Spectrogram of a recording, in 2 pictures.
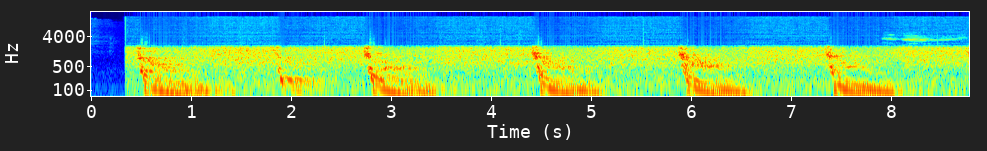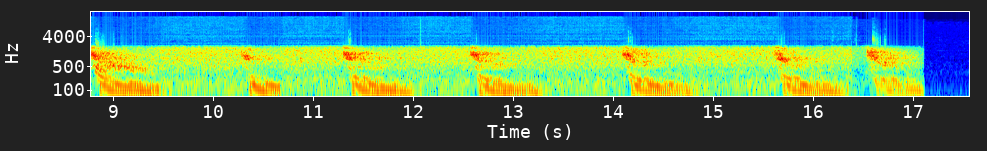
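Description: A whale sings a steady run of about ten low, downward-sweeping moans, each repeating every couple of seconds over a constant hissy, muffled background, with no voices.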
